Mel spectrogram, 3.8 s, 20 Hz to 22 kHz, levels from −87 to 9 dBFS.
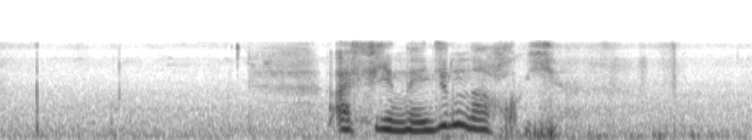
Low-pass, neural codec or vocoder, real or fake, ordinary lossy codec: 7.2 kHz; none; real; none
